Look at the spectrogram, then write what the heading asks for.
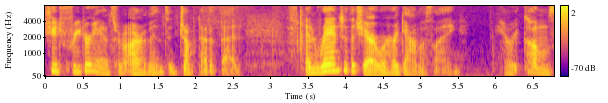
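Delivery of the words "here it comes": soft, hushed whisper under the breath. The ogre speaks as the woman runs to her gown, whispered. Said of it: "whispered the ogre".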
